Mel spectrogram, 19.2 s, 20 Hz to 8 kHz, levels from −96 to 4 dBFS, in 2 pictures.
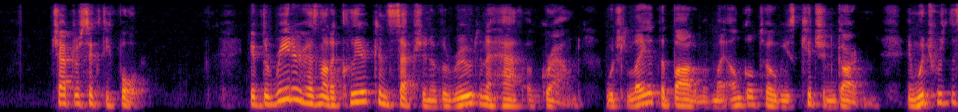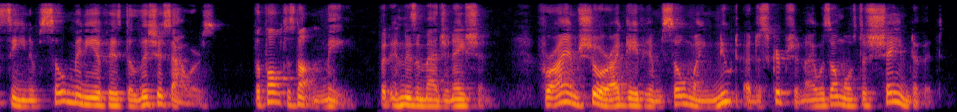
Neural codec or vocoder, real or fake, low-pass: none; real; 7.2 kHz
